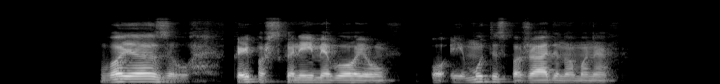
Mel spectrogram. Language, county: Lithuanian, Šiauliai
